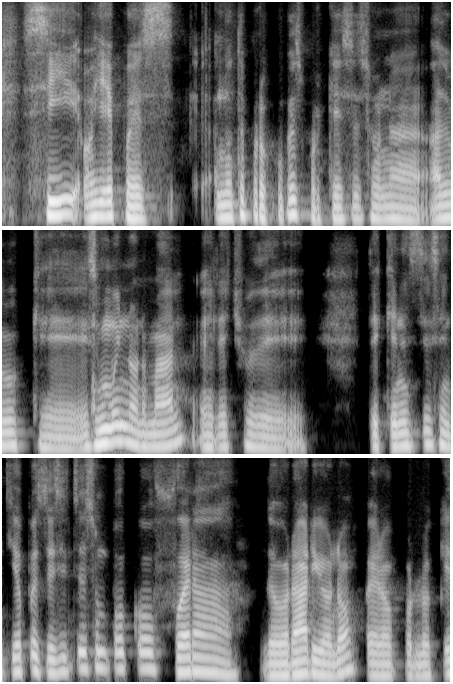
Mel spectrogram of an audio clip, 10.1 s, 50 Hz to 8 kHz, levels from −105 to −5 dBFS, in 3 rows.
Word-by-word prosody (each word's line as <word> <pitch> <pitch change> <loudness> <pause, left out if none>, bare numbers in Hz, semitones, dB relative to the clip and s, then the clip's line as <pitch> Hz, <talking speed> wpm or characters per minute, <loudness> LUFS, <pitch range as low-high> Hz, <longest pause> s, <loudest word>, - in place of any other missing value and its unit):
Sí, 145 +2 +5
oye, 135 +4 +5
pues 115 -4 +1 0.2
no 125 +1 +2
te 150 - +1
preocupes 145 +3 0
porque 115 -3 -4
eso 110 +1 -3
es 115 +4 -8
una 115 -3 0
algo 125 +2 -1
que 100 -3 -3
es 115 - 0
muy 150 +3 +6
normal, 130 +2 +1
el 110 -1 -3
hecho 115 +2 -5
de 105 -3 -5 0.4
de - - -4
que 115 - -3
en - - +2
este 125 +2 -2
sentido, 135 +2 -2
pues 150 -4 -3
te 130 - 0
sientes 160 +6 -4
un 175 -1 -3
poco 170 0 -3
fuera 140 -6 0
de 110 - -4
horario, 115 +1 +4
¿no? 140 +7 -1
Pero 110 -1 -1
por 110 -1 -6
lo 110 0 -3
que 125 - -5
125 Hz, 215 wpm, -22 LUFS, 115-140 Hz, 0.4 s, muy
